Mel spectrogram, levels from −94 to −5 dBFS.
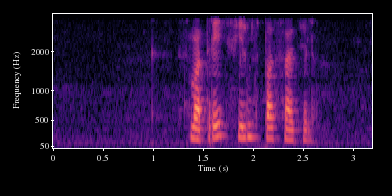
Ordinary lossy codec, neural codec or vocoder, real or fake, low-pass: none; none; real; 3.6 kHz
